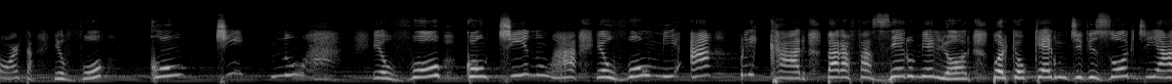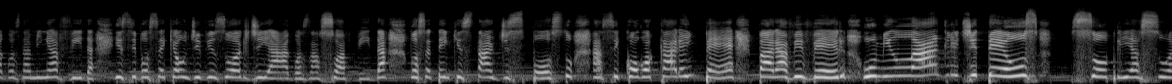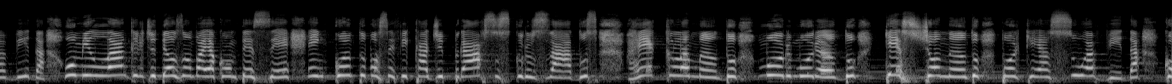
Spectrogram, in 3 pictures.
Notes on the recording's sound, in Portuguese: Gravação ao vivo feita na Comunidade Evangélica Casa do Pai Piracicaba no dia 21.07.2021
